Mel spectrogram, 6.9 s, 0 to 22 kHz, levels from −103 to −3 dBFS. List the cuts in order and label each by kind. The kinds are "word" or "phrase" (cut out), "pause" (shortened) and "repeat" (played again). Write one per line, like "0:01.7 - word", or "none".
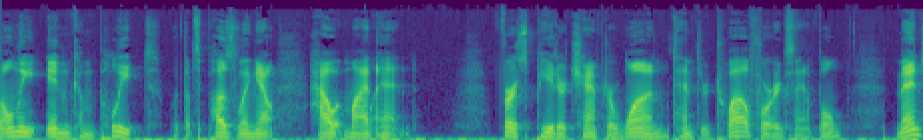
0:01.4 - word
0:02.8 - word
0:05.0 - word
